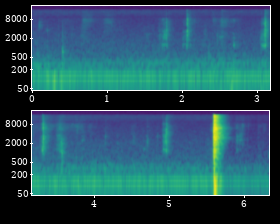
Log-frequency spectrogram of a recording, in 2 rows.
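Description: Polymer80 PFC9 pistol's trigger and action being worked unloaded: a few faint ticks, then one sharp metallic click about five and a half seconds in.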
